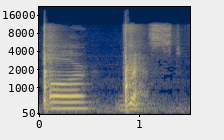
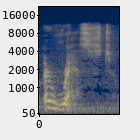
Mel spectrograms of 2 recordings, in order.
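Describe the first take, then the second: First: "Arrest" split into two loud, drawn-out beats; syllable by syllable. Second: Said in the usual way. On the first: Shown as a demonstration. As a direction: clap out "Arrest" slowly and loudly. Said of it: "see how many syllables we have". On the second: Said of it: "how many syllables we have".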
